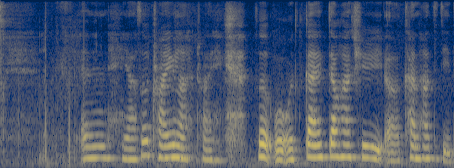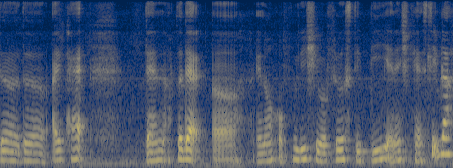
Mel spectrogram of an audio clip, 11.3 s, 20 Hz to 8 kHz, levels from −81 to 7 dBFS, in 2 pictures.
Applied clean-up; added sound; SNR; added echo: none; none; none; none.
